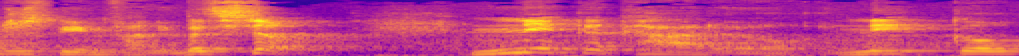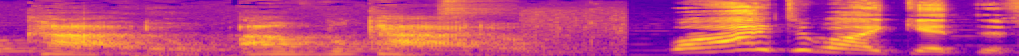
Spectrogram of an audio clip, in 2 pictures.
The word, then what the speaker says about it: Nikocado Avocado: People, say my name right, please. It's Nikocado Avocado. Nikocado, there's an O.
